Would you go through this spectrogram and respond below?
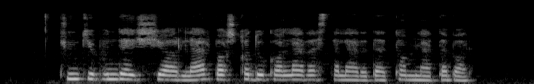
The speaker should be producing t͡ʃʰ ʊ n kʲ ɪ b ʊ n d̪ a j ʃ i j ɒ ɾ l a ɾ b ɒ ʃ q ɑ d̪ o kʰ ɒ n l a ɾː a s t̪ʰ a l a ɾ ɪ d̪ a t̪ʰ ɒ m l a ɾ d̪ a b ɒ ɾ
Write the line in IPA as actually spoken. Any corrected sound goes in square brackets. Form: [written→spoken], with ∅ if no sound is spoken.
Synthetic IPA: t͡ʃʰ ʊ [n→ŋ] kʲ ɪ b ʊ n d̪ a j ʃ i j ɒ ɾ l a ɾ b ɒ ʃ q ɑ d̪ o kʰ ɒ n l a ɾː a s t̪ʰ a l a ɾ ɪ d̪ a t̪ʰ ɒ m l a ɾ d̪ a b ɒ ɾ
